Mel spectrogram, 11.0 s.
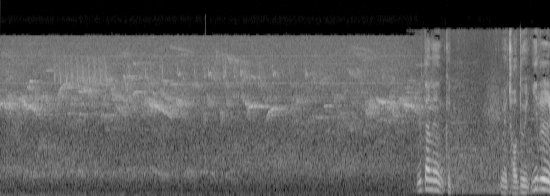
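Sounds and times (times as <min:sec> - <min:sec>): steady low hum: 0:08.3 - 0:11.0.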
